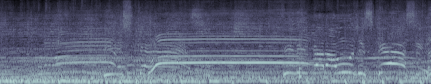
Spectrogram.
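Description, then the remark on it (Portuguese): A large live crowd in Belo Horizonte yells and cheers continuously, with several voices rising into long, drawn-out whoops over a dense, steady roar of noise. “faz barulho aí, gente!”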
